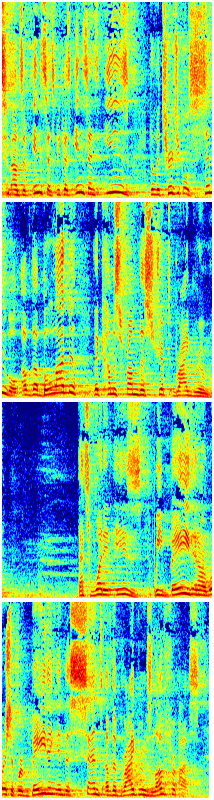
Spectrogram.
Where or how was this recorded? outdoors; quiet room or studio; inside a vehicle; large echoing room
large echoing room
